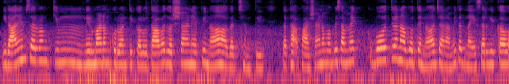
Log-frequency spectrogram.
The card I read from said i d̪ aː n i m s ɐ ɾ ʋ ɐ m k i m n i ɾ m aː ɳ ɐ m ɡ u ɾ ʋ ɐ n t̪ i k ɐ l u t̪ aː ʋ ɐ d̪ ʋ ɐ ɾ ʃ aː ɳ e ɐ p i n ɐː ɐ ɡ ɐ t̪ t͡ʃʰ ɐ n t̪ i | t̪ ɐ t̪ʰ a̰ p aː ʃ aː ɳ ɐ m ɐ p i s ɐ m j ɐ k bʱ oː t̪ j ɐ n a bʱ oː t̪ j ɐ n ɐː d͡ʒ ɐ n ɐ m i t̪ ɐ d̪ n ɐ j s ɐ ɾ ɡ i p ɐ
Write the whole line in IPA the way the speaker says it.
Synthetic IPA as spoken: i d̪ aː n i m s ɐ ɾ ʋ ɐ m k i m n i ɾ m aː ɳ ɐ m k u ɾ ʋ ɐ n t̪ i k ɐ l u t̪ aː ʋ ɐ d̪ ʋ ɐ ɾ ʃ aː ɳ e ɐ p i n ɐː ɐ ɡ ɐ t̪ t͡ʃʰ ɐ n t̪ i | t̪ ɐ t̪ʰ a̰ p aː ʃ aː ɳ ɐ m ɐ p i s ɐ m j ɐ k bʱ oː t̪ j ɐ n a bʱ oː t̪ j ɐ n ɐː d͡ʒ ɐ n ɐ m i t̪ ɐ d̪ n ɐ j s ɐ ɾ ɡ i k ɐ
